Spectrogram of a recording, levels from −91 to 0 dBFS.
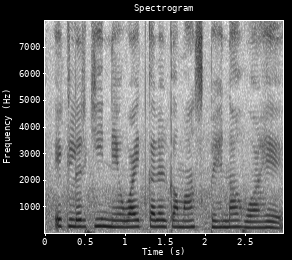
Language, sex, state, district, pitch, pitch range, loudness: Hindi, female, Arunachal Pradesh, Lower Dibang Valley, 245 Hz, 235-250 Hz, -15 LUFS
